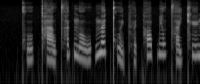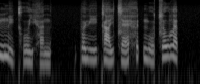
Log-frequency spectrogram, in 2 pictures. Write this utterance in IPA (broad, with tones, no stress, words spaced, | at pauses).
kʰuː˨˥k̚pʰaː˨wt̪ʰɐ˥k̚ n̪o˧w | mœː˥t̚kʷʰe˨˩j pʰɵ˨˥t̚hɔː˥p̚iː˥wt̪ʰɐ˨˥j kʰyː˥ŋmiː˨˩kʰuː˨jhɐ˨n | pɵ˧ɥiː˨˧kaː˨˧jt͡sɛː˨˥ hɵ˧t̚muː˨˩t͡so˥wlɐ˧t̚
